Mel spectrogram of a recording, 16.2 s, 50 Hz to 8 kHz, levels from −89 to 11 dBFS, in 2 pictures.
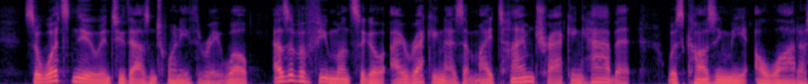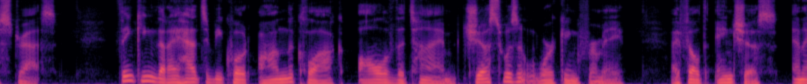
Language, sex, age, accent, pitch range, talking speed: English, male, 40-59, American, 90-115 Hz, 180 wpm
